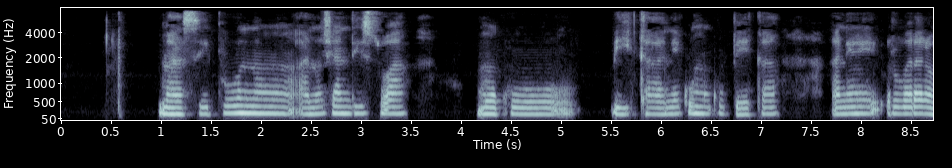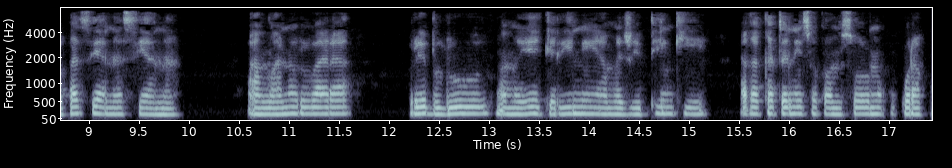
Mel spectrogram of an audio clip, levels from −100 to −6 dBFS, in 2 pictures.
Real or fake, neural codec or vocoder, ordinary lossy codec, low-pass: fake; codec, 24 kHz, 6 kbps, HILCodec; MP3, 48 kbps; 7.2 kHz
